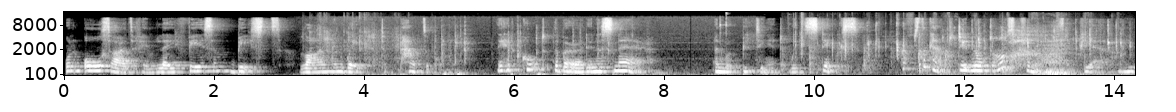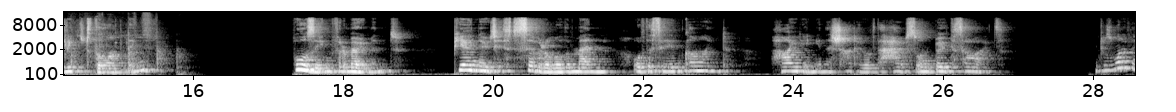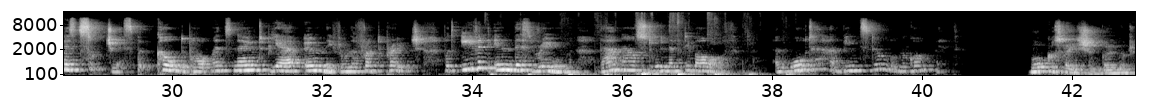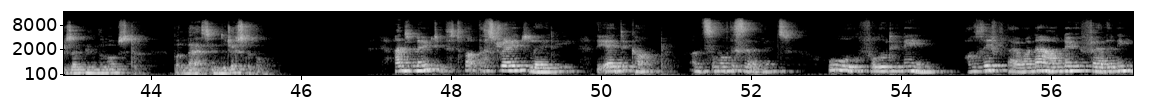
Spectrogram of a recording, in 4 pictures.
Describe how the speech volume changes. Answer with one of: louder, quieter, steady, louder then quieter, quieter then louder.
quieter.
